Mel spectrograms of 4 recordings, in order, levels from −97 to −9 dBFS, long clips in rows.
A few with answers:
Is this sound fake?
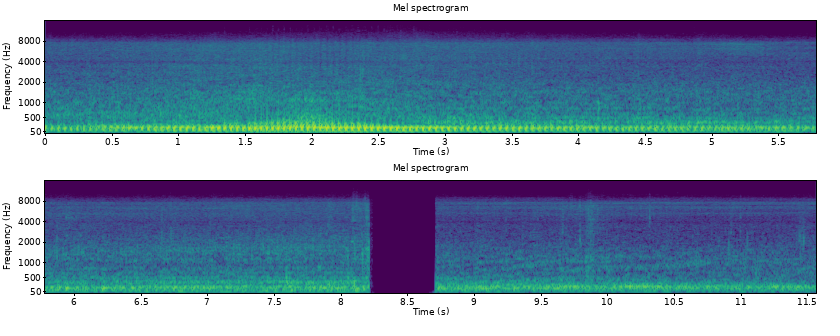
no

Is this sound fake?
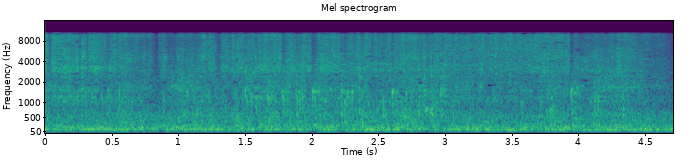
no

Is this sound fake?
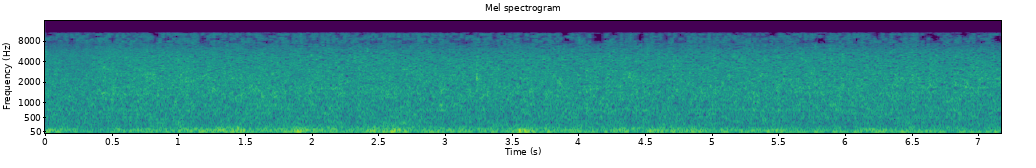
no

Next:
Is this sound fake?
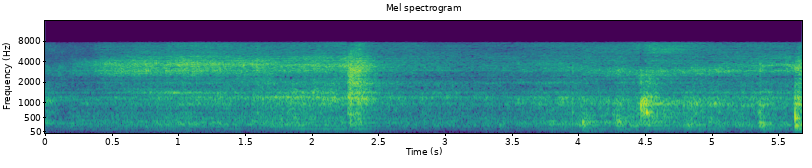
yes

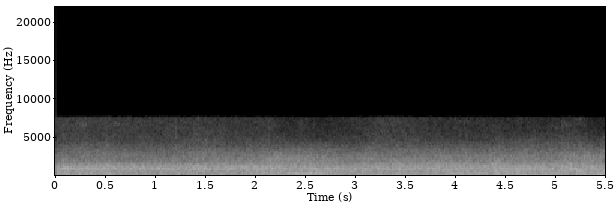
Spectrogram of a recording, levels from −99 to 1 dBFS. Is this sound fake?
no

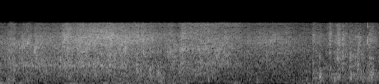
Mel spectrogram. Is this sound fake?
no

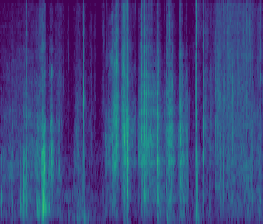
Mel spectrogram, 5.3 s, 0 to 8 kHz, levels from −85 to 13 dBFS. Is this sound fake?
yes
